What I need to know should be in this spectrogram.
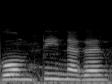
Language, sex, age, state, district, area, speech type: Sindhi, female, 30-45, Uttar Pradesh, Lucknow, urban, spontaneous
